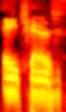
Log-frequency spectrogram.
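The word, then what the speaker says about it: Achane: He says it's Achan. There's video footage of him saying Achan. Then he spells out Han like Devon Chan is a C h. So no, Silver is actually not. He actually did spell it out and sounded it out and made it perfectly clear that is it is Travis Achan just like Devon Chan exactly said exactly like that that's coming from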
